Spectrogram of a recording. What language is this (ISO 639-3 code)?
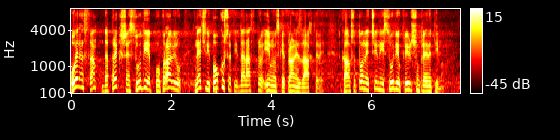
srp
